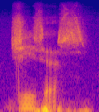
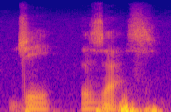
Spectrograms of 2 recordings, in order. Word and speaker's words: Jesus: At some point, the U in Jesus, came to pronounce as in cut, so the way we say Jesus.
